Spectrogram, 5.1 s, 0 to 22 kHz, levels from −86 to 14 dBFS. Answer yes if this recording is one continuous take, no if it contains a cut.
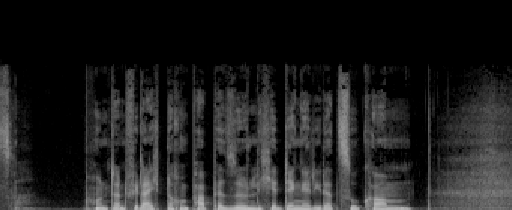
yes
